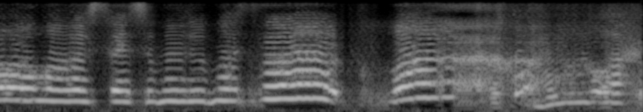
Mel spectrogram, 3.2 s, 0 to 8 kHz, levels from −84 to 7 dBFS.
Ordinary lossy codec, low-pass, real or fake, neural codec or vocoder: none; 7.2 kHz; fake; codec, 16 kHz, 0.5 kbps, FreqCodec, smaller model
